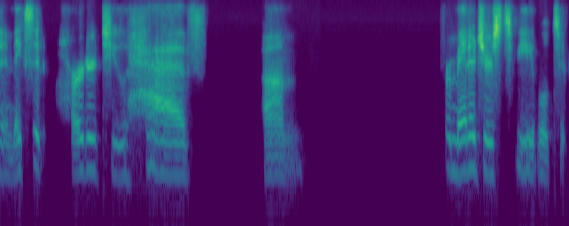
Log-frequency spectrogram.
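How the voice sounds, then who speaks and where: Hoarse, blunt woman on a video call. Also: fairly low pitch, dry recording, dull audio. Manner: blunt, candid, halting with restarts. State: losing her voice. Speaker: webinar participant. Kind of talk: casual discussion on a video call.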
